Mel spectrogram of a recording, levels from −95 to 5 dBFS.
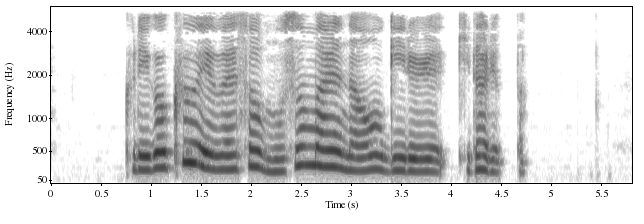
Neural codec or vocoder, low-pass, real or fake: none; 5.4 kHz; real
